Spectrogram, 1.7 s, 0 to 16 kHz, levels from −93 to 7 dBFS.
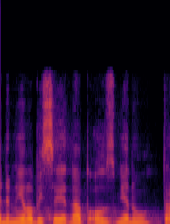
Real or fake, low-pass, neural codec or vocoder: fake; 10.8 kHz; codec, 24 kHz, 1 kbps, SNAC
